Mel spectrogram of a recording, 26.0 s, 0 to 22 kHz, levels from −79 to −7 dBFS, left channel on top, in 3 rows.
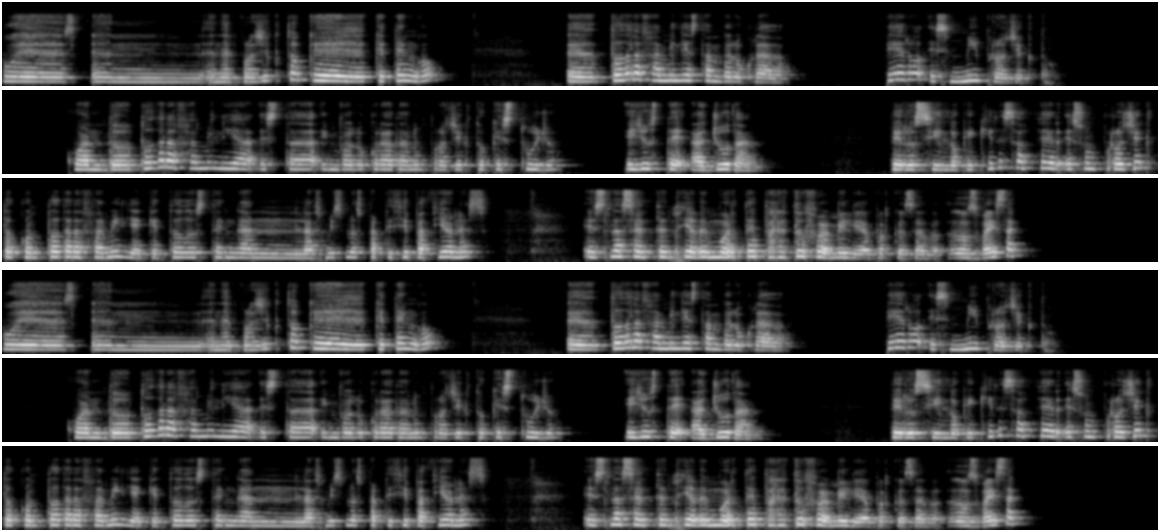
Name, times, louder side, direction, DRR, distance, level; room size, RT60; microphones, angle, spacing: voice 1, 0.0-3.3 4.2-5.9 6.6-7.7 9.2-12.9 13.4-14.4 15.3-21.0 21.3-21.5 21.7-25.0, equal, ahead, 0.5 m, -22 dB
3.9 x 2.0 x 2.5 m
head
